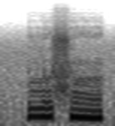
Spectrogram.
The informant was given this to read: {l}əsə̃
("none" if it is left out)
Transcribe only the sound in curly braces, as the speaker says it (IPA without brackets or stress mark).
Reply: l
